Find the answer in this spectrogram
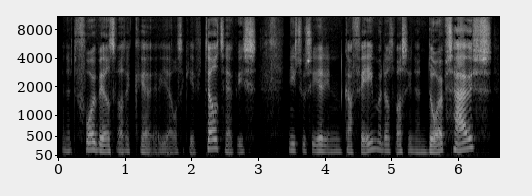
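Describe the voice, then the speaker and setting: A woman's voice: deep voice, moderate pace, vocal fry, slightly rough, dry recording, clean studio sound. A woman working as a confidential adviser, giving a radio interview and explaining an example with hesitant restarts. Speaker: confidential adviser on workplace conduct.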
